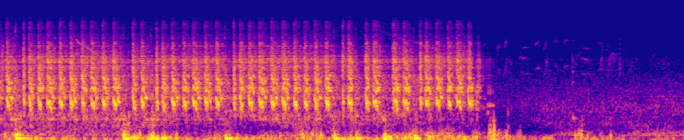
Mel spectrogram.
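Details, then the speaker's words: Motorcycle left standing covered for a month, first start attempt: the starter churns steadily for several seconds and never fires. It cranks but won't start; it is thought to need choke, and the engine later floods. "so obviously you can hear it turning over it probably just needs a bit of choke a bit of play and we'll get this thing going"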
